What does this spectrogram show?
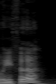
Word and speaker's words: Lietha: And Lietha, Lietha. You wouldn't believe how many mispronunciations I've heard of over my lifetime.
